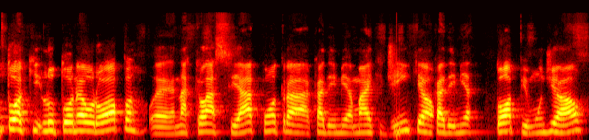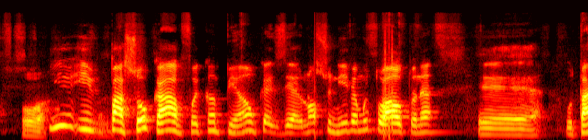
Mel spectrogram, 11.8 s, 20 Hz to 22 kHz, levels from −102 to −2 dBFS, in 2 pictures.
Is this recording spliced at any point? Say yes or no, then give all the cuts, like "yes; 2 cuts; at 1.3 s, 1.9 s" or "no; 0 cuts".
yes; 2 cuts; at 1.4 s, 4.3 s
